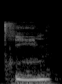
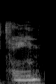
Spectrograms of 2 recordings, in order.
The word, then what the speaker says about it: Kean: So it's off more often than not do people say Keene, and it's Kane, K-A-N-E, the pronunciation, but it's spelled K-E-A-N.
